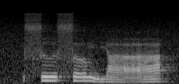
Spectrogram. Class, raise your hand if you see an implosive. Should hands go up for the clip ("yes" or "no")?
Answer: no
